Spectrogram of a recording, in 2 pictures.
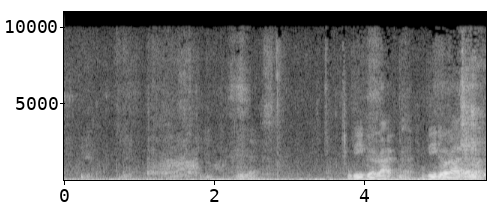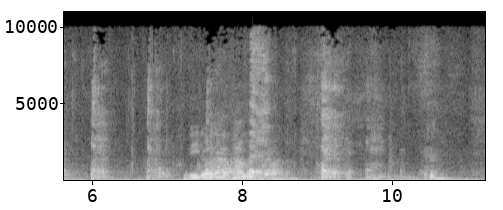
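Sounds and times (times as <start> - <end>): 
speech: 3.8 - 5.8, 7.3 - 8.6
person coughing in rough bursts: 5.3 - 10.8.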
